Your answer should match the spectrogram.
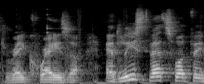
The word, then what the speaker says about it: Rayquaza: because I finally learned that forever I've been mispronouncing the following Pokemon's name. I always call it Rayquaza. It's Rayquaza. It's gonna remain Rayquaza. I don't know why. I cannot explain it to you, but it's pronounced Rayquaza.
